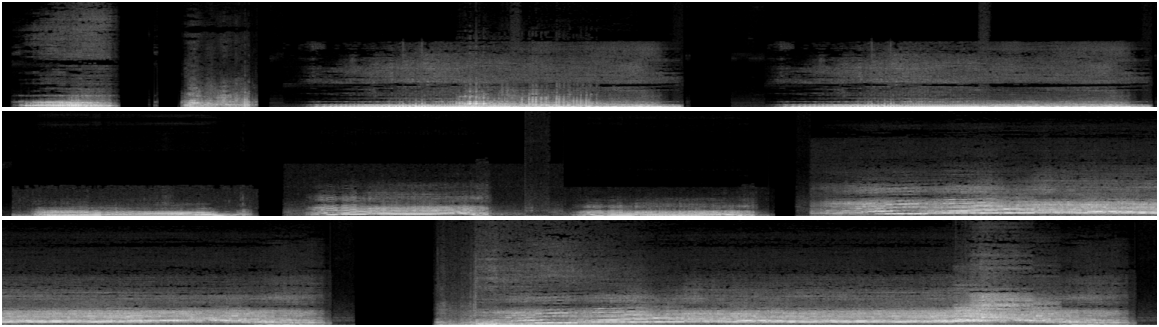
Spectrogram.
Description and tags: T-Rex Calls
T-rex growling, huffing, bellowing, and roaring.
I had to cover myself in Spinosaurus pee to get this. :b
animal, animals, dino, dinosaur, dinosaurs, growl, growling, prehistoric, rex, roar, roaring, T-rex, tyrannosaur, tyrannosaurus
